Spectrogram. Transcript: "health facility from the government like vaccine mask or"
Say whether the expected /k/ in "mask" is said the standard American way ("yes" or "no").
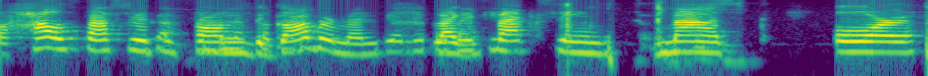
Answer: yes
